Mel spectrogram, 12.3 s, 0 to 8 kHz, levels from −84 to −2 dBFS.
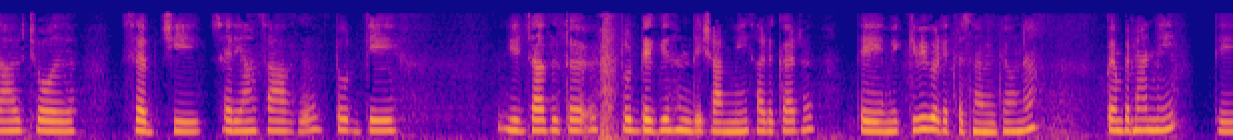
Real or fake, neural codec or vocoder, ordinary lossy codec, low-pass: fake; codec, 16 kHz, about 1 kbps, DyCAST, with the encoder's durations; MP3, 24 kbps; 7.2 kHz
